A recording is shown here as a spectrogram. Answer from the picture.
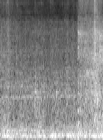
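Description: Vertical form-fill-seal bagging machine running, a steady low mechanical hum, with a short burst of hiss about one and a half seconds in as it cycles.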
